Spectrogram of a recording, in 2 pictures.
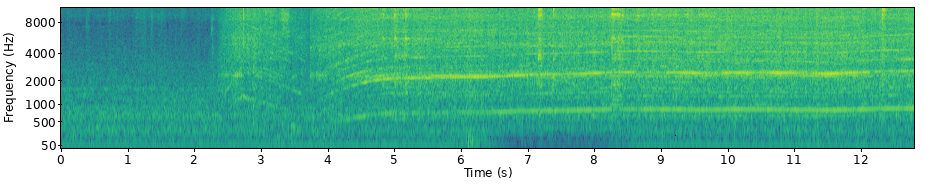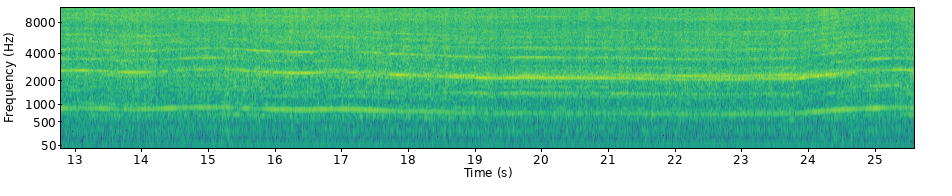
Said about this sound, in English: you can see it's a wire wheel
